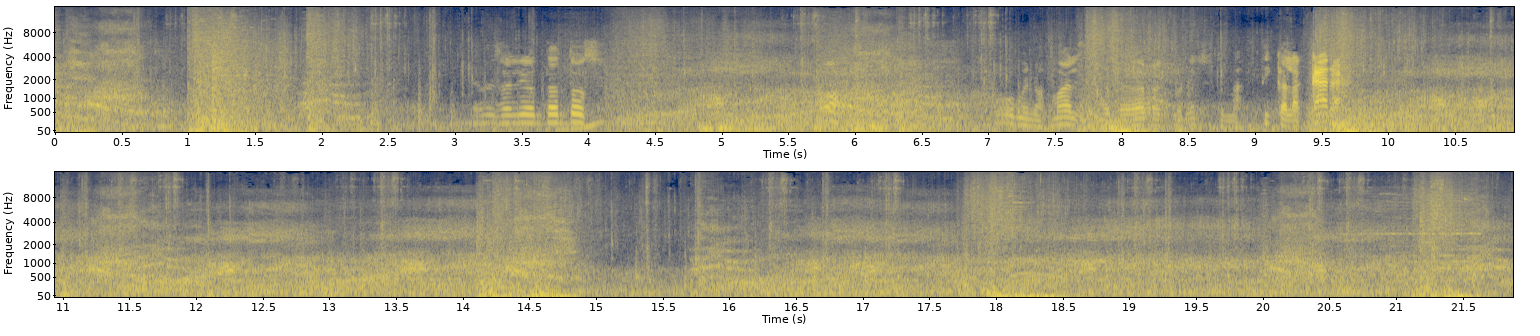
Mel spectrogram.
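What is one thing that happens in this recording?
Sword blows strike creatures with sharp thuds.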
